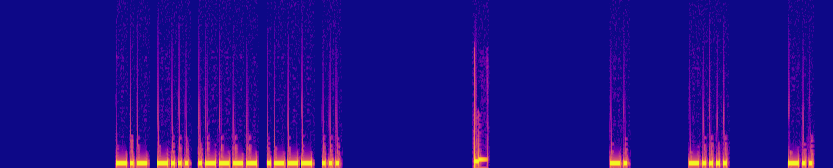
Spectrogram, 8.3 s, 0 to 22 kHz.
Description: Morse code, heard as a keyed tone, about 36 wpm, spaced as for 21 wpm, 700 Hz. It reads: KB1JS N6D
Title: USA Call Signs - 5 Characters - 6x Character Spacing - 35wpm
